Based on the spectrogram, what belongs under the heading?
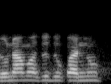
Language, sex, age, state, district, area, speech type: Gujarati, male, 60+, Gujarat, Aravalli, urban, conversation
